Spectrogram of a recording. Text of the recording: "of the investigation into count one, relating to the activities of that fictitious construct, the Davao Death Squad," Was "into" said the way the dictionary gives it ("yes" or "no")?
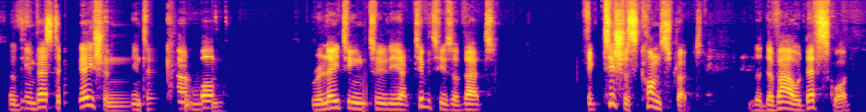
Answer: yes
